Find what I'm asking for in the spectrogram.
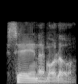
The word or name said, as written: se enamoro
